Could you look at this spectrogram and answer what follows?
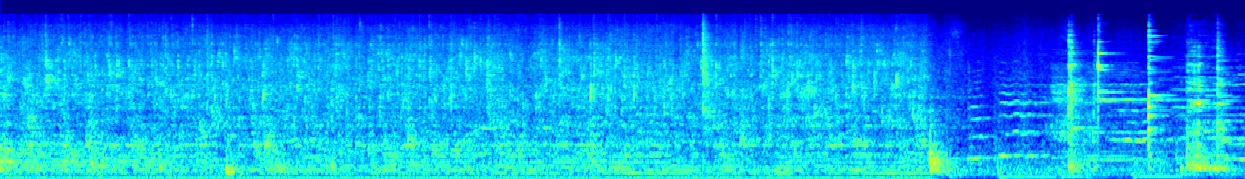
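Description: Tap water running in a steady stream into a brass basin partly full of water, with background music under it. About nine seconds in the water stops and sharp clinks of dishes and cutlery follow.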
